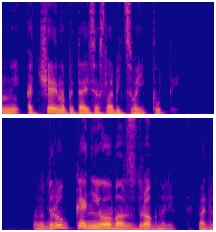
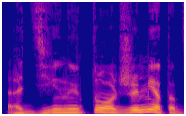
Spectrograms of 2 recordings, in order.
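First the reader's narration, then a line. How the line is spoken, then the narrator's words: Groaning. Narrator (Russian): застонал майор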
